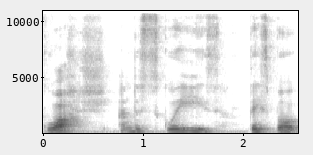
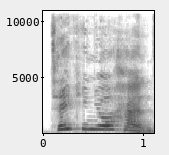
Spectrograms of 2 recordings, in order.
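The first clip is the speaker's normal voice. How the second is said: put-on high, louder sing-song old man's advice; wise old man; 12 semitones higher, 6 dB louder than usual. Storyteller voicing the wise old man's advice. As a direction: pitch the old man's line up high and bright. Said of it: "said the wise old man".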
